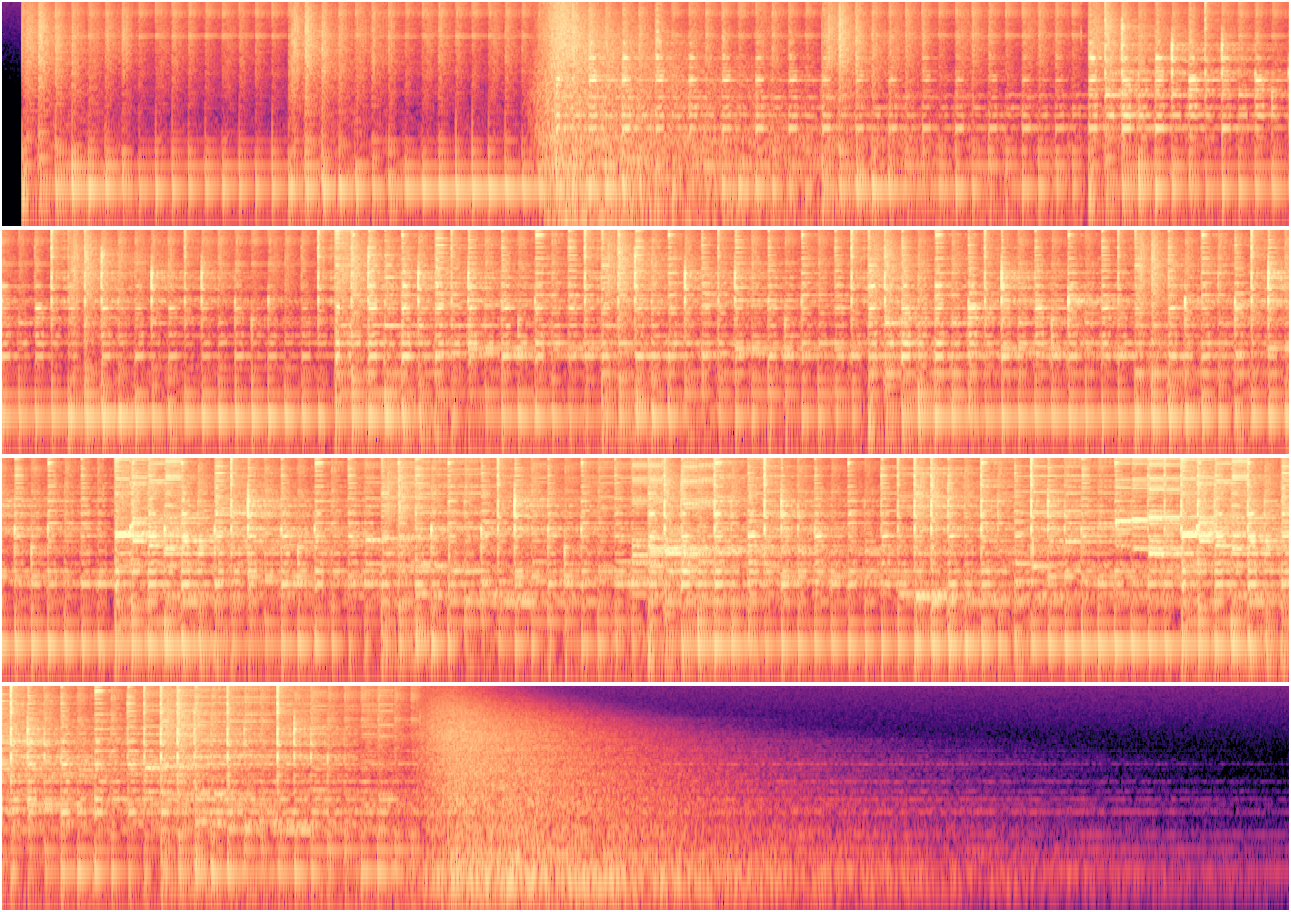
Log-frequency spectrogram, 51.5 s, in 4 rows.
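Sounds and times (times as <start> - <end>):
tension music: 0.3 - 49.1.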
